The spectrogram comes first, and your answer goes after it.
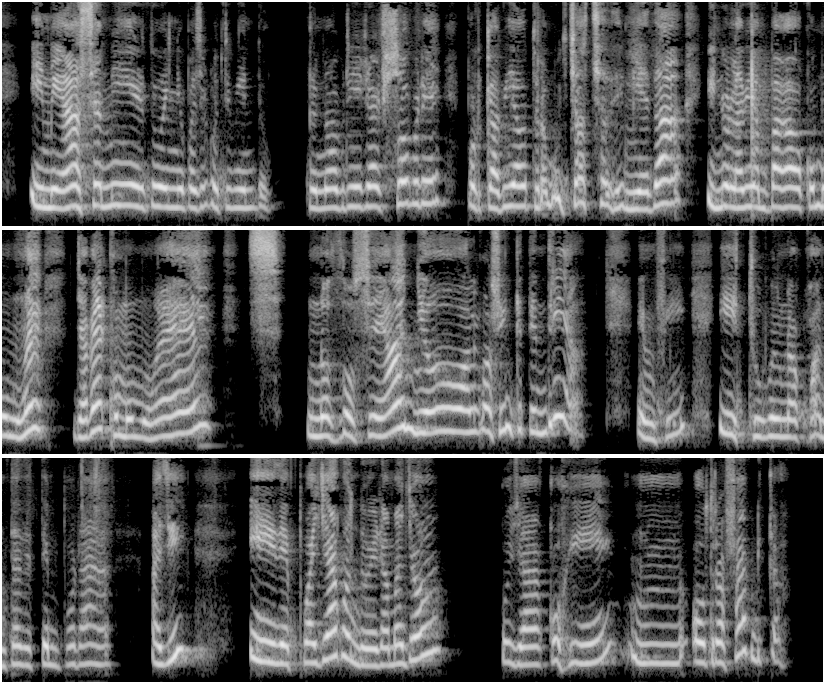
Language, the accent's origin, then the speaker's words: Spanish; Estepa, Andalusia, Spain; soy de Estepa y mi primer trabajo fue en los mantecaos con 11 años.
